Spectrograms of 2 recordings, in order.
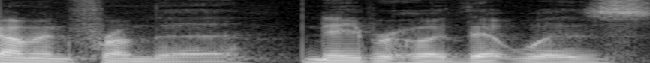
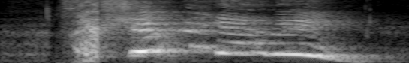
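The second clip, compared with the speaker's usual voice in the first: acted, very high, shrill, panicked, frightened screech. Retelling how a man reacted under fire; retelling a scream. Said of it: "he starts screaming".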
